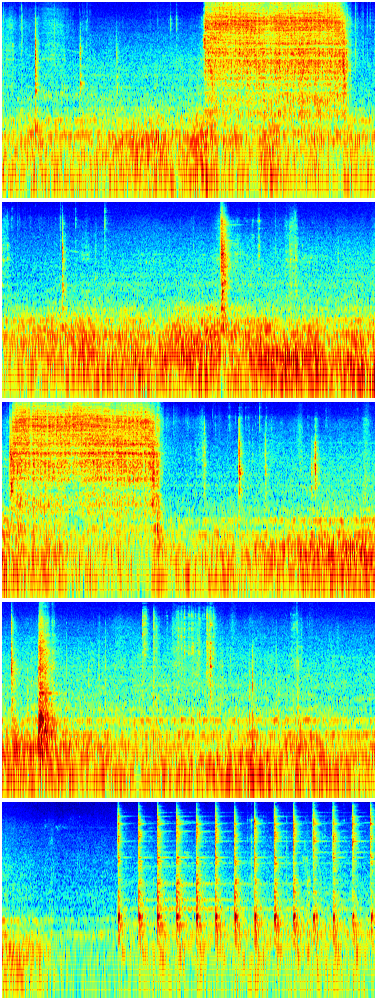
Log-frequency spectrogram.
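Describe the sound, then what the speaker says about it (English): Sharp metal taps chipping slag off a fresh stick weld, made with an arc welder, come as a quick rhythmic run of about a dozen clicks near the end, after long stretches of workshop hum and two bursts of loud hiss. "What I'm doing now is I'm tapping to break the slag off the weld."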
